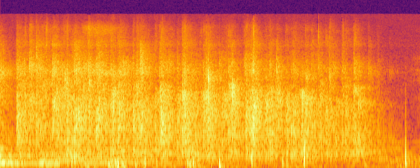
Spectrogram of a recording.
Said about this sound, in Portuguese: A igreja diz amém. Vamos recebê-lo aplaudindo o Senhor.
